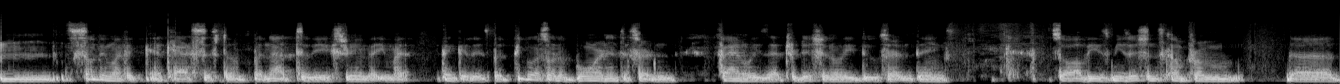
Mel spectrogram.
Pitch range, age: 80-90 Hz, 30-49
